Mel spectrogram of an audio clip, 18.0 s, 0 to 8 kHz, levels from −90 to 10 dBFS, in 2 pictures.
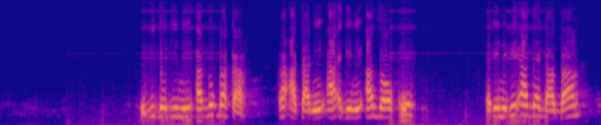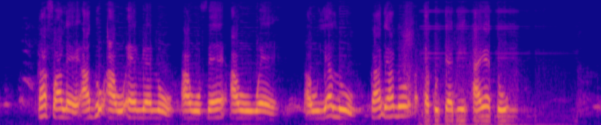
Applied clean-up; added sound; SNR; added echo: neural separator model SepFormer DNS4.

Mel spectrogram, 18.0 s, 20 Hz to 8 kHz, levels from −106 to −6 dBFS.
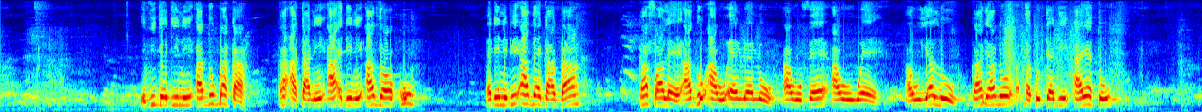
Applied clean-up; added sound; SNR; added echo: none; none; none; none.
